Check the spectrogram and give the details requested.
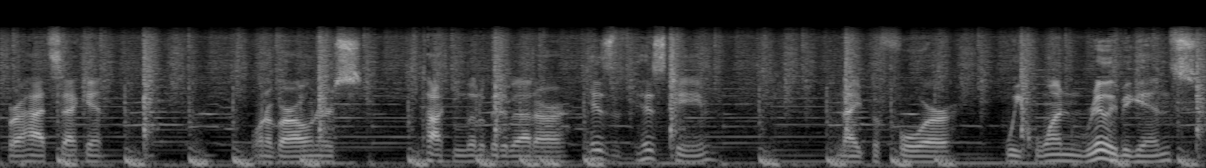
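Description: A hoarse man casually hosting a fantasy sports podcast, rambling with lots of fillers. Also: on the low side, fairly even intonation, measured pace, music in the background. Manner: loose, rambling, many fillers. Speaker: podcast host, league commissioner. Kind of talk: casual solo podcast talk.

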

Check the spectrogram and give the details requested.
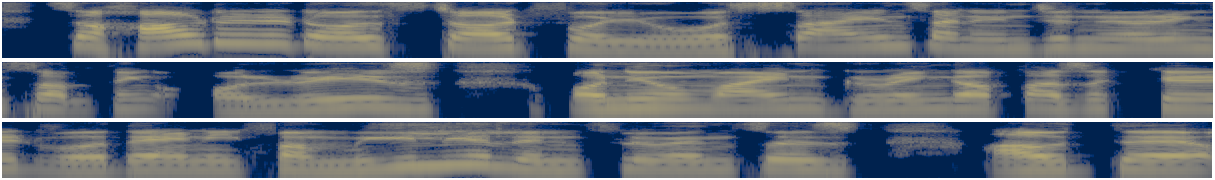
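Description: A man with a noticeably high voice hosts an interview podcast in a formal, effusive way. His delivery sounds prepared and orderly. The sound is very dry and somewhat dull, lacking crispness. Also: a bit bright, no room sound. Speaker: podcast host. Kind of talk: scripted introduction and interview questions. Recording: dull, muffled lo-fi audio.

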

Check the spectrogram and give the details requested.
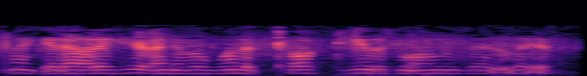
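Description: An actress in an old-time radio thriller playing a frightened, bossy woman who is trying to stay calm, urgent and insistent, repeating her phrases. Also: fairly low pitch, rapid-fire, natural voice. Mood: tense, defiant. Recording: noisy, tinny old radio broadcast.

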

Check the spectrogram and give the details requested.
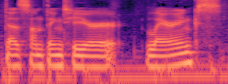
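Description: A young man with a breathy, somewhat low voice talks in a loose, chatty way, stringing his stories together with constant "like"s. Soft music plays faintly underneath. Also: little pitch movement, a little slow. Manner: chatty, filler-heavy storytelling. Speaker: guest musician. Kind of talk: casual podcast chat.

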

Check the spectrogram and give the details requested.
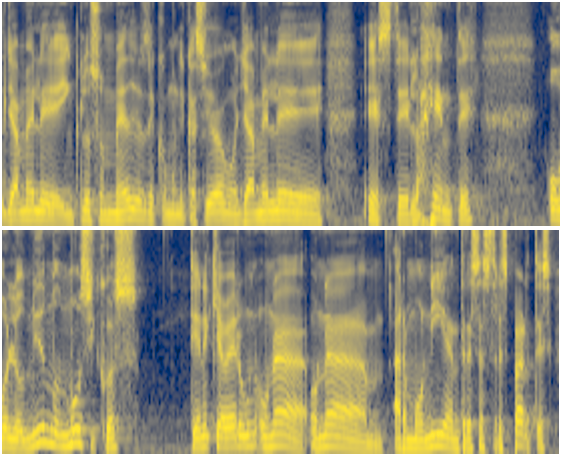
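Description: A man with a Costa Rican accent and an average-pitched voice. He speaks as a musician in an interview, answering in a casual, conversational way. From Costa Rica.

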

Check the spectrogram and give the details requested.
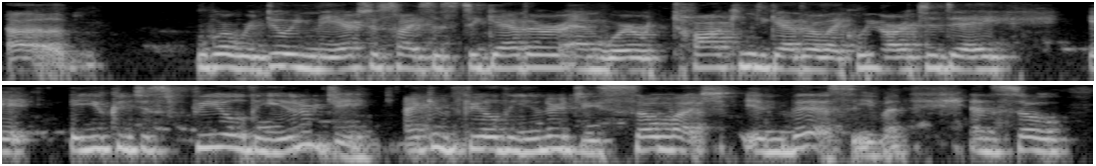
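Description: Woman guest talking soft n gushy, a little hiss behind her. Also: on the high side, fairly even intonation, moderate pace, rough recording. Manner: soft-spoken and gushing, with light laughs. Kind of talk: casual testimonial chat.

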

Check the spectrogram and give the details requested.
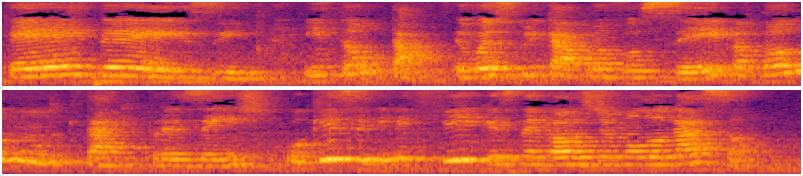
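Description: A woman's voice: fairly high pitch, expressive, moderate pace, dark tone, close to an everyday voice. A woman with a Brazilian accent acting a patient, knowledgeable community member in an educational radio play, explaining in a colloquial way. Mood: didactic. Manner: didactic, colloquial. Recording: roomy echo, distant mic, faint noise.

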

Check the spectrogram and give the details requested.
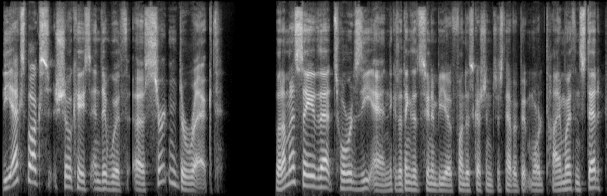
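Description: A man who grew up speaking Spanish first, hosting a casual podcast and rattling off news items in quick succession. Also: medium pitch, expressive, dry recording, clean studio sound. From United States. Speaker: podcast host.

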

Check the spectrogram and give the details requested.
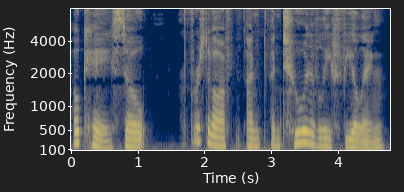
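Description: Low, mellow-voiced woman, a little nasal. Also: animated, slow, no room sound, studio quality. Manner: soft, searching, with many ums and restarts. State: congested, slightly nasal from allergies. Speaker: tarot reader and medium. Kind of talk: spontaneous tarot reading to camera.

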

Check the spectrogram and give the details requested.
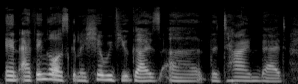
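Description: A woman with a hoarse, husky voice from a flu, giving earnest, encouraging faith-based advice straight to her listeners. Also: on the low side, a little fast, darkish tone, no room sound. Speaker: podcast host.

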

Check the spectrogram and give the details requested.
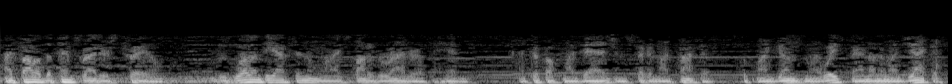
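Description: Texas Ranger: low, American, laconic, folksy, unruffled and shrewd. Vintage radio Western sound, narrow band, music under. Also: male voice, fast talker. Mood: matter-of-fact narrating. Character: calm, shrewd male Texas Ranger posing as a drifter. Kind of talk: 1950s radio drama acting with first-person narration. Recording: muffled old-time radio recording with music.

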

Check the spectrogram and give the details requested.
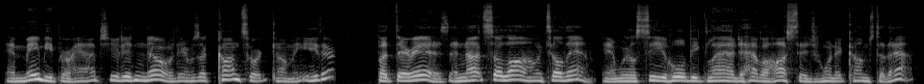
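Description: A man voicing a domineering, crafty pirate sea cook who taunts and commands in rough sailor dialect, in a storybook reading. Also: on the high side, moderate pace, darkish tone, natural voice. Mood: scornful, boastful.

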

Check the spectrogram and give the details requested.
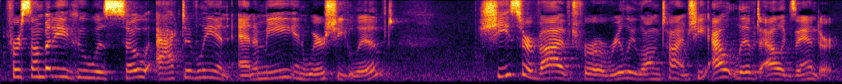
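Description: A young woman, a college student, talking casually as an interview guest in a wry, animated way, with fillers and restarts. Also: normal speed. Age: young adult. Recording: audible background noise with a low rumble.

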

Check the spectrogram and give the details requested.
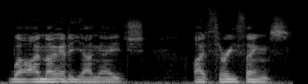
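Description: A man in his thirties with a New Zealand accent, a guest chatting casually on a podcast, relaxed and hesitant with many ums. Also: on the low side, normal speed. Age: 30s.

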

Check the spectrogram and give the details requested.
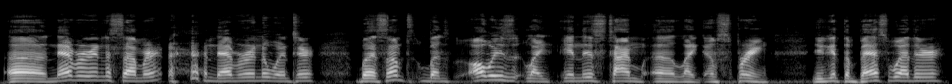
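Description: A man hosting a casual podcast, his voice hoarse and raspy from yelling, talking excitedly and rambling with many restarts. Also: a little high, no room sound. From Central California. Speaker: podcast host. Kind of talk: casual solo podcast talk.

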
